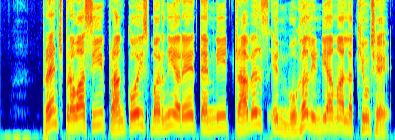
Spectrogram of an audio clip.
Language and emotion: Gujarati, neutral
